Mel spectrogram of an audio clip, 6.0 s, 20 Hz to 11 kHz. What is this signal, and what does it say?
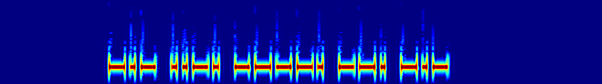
Morse code, heard as a keyed tone, about 23 wpm, 700 Hz. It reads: KF9GK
